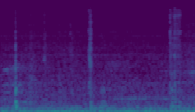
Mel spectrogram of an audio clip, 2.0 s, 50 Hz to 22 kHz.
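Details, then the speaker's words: 2003 VW Jetta after replacing blown fuse number 14 (locks, windows, alarm failing, possible short); sharp lock clunks about a second apart over a low steady hum, actuators snap home cleanly and locks stay closed, working normally. "para intentar cerrar y abrir cerrar el seguro y así queda cerrado"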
